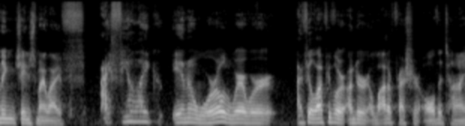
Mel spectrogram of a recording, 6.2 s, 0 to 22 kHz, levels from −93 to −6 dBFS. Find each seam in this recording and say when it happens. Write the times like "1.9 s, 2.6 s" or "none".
1.1 s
